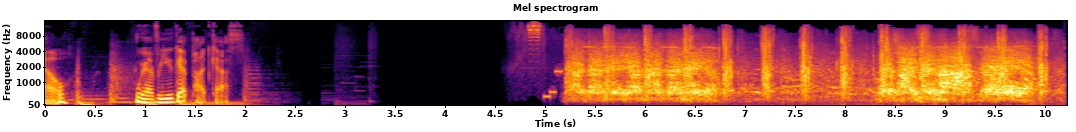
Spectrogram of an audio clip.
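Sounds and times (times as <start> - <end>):
speech: 0.2 - 2.1
thousands of activists chanting in unison in Cairo's Tahrir Square: 5.1 - 10.2.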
